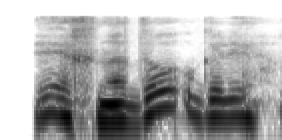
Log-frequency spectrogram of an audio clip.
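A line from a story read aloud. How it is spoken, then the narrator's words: Sighing. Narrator (Russian): вздохнул Маслютик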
